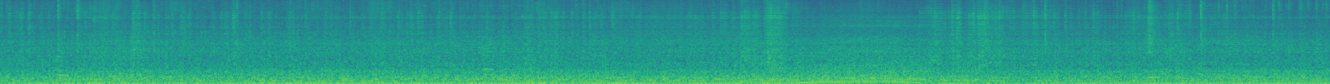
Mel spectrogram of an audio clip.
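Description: Alexander Dennis Dart single-deck bus running, its engine and road noise heard from inside the passenger cabin as a steady low rumble. The engine note shifts briefly about eight seconds in.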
